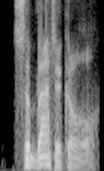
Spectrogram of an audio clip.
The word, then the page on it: sabbatical: British English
